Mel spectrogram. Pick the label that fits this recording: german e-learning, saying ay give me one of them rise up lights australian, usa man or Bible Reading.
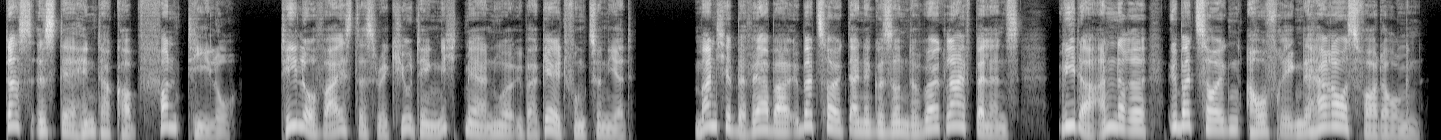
german e-learning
